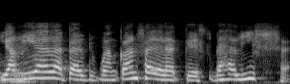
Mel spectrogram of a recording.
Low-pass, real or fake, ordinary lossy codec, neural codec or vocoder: 7.2 kHz; fake; Opus, 24 kbps; codec, 16 kHz, 4 kbps, X-Codec, HuBERT features, trained on general audio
